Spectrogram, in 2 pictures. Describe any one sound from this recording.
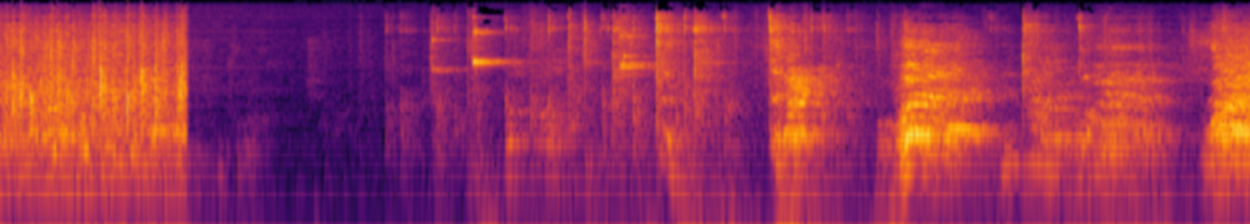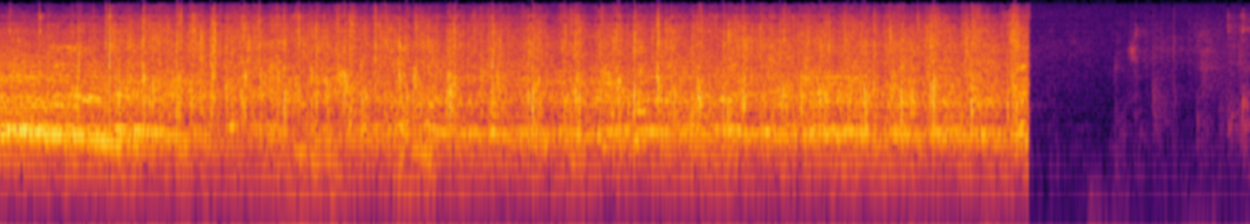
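A table tennis ball clicks sharply off paddles and the table in a quick rally.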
